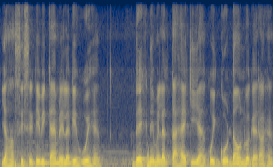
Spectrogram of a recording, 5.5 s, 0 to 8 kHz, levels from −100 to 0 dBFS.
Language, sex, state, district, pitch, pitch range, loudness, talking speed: Hindi, male, Haryana, Jhajjar, 120 Hz, 115-125 Hz, -14 LUFS, 175 wpm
